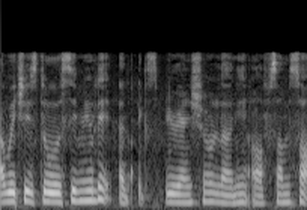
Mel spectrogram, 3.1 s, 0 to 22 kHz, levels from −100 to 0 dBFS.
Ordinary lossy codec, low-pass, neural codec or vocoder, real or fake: none; none; codec, 16 kHz, 4 kbps, FreqCodec, larger model; fake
